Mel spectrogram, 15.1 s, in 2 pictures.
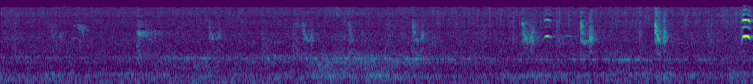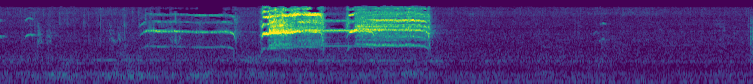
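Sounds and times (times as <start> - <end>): low steady background rumble: 0.0 - 15.0
small birds chirping: 8.9 - 11.9
harsh buzzy bird calls: 9.0 - 11.9.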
